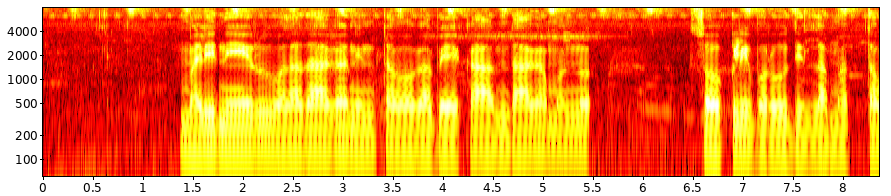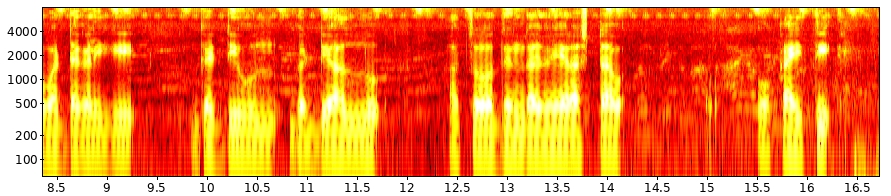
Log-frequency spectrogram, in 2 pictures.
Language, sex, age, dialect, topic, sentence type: Kannada, male, 18-24, Dharwad Kannada, agriculture, statement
